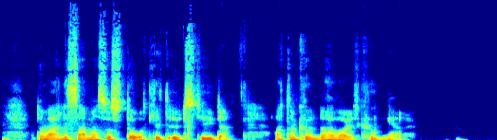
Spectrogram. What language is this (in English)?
Swedish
